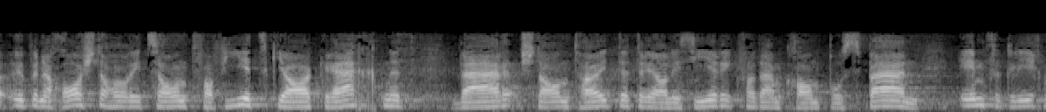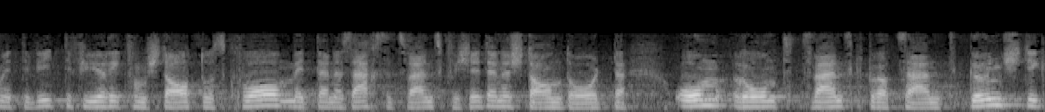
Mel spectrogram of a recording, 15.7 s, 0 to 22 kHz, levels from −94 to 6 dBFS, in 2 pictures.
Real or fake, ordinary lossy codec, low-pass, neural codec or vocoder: real; none; 7.2 kHz; none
